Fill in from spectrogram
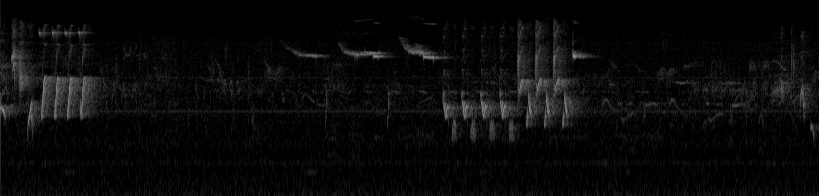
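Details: Rufous nightingale sings two bursts of rapid, repeated chattering notes, with thin high whistles between them and quiet pauses; a faint steady hum runs underneath.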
